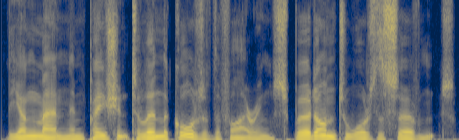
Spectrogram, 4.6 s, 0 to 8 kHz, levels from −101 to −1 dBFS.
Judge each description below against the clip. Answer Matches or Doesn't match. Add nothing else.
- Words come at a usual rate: Doesn't match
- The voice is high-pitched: Doesn't match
